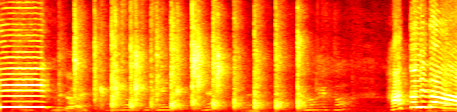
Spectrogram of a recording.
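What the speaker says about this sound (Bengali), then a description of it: "হাততালি দাও সবাই" A group at a family midnight birthday celebration claps hands in a quick, near run of sharp claps after singing, with voices and a child's speech heard around and over the clapping.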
